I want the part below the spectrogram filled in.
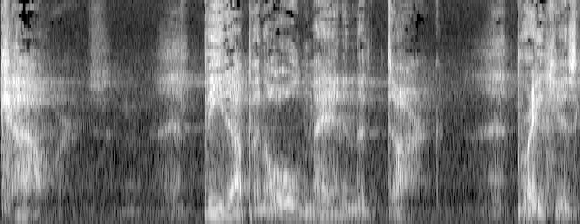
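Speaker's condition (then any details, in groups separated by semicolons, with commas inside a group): Laryngeal cancer; cancer recurred at fourth three-month checkup, laryngectomy scheduled, no spread on MRI, PET scans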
